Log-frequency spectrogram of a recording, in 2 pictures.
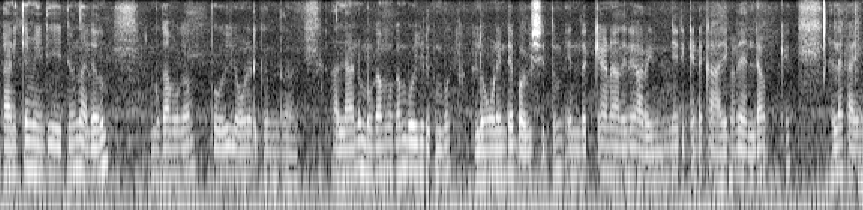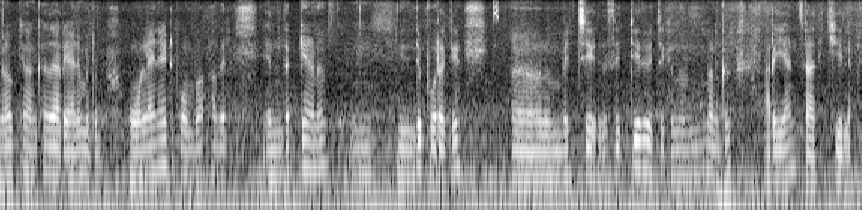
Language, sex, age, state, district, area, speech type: Malayalam, male, 18-30, Kerala, Palakkad, urban, spontaneous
